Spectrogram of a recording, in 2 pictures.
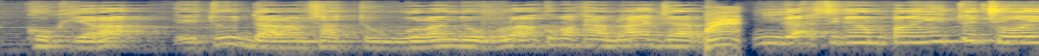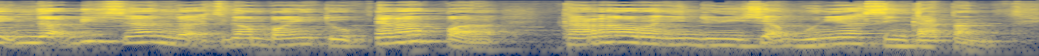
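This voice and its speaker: A man with a high voice speaks at a moderate pace in an animated tone, with very wide pitch swings, hardly any pauses, audible room echo and music in the background. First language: Arabic (speaking Indonesian). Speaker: foreign resident speaking about learning Indonesian. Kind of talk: casual vlog monologue.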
